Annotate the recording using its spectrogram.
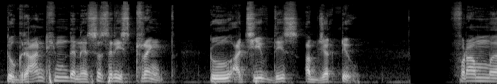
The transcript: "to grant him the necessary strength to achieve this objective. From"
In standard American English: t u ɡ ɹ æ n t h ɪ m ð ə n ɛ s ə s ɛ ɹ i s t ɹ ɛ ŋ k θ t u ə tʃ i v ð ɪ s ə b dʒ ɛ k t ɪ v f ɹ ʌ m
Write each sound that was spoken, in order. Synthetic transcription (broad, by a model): t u ɡ ɹ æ n t h ɪ m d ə n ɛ s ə s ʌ ɹ i s t ɹ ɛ ŋ k t t u ə tʃ i v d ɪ s ə b dʒ ɛ k t ɪ v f ɹ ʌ m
